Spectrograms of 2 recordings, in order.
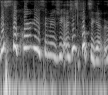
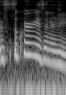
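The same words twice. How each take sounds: First: Loud, high burst on Aquarius; excited realisation. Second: Said in the usual way. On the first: Real, not acted. Tarot reader realising the card meaning, loud and excited. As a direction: blurt it out as it clicks.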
